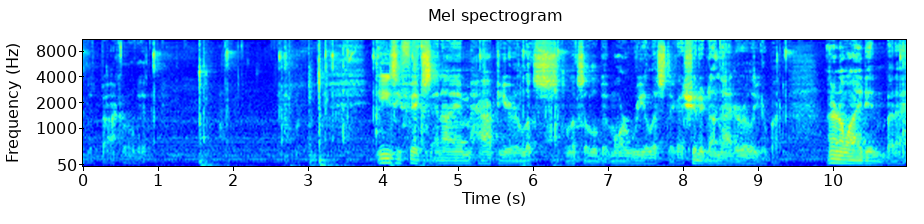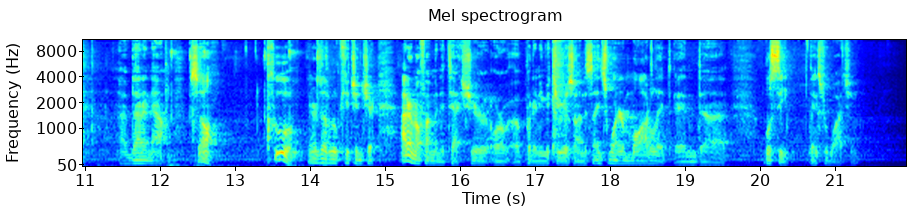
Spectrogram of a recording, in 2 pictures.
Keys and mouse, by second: 1.5 a, 3.1 ctrl+s, 10.4-18.5 middle drag.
